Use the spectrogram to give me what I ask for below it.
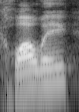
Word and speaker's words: Huawei: you know the company from WeChat companies like Huawei and that's how you pronounce it companies like Alibaba basically these companies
